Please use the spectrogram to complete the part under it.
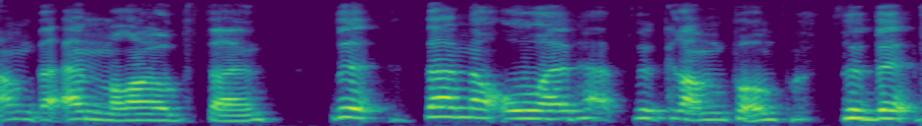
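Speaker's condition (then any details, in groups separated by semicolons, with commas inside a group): Cerebral palsy; fine motor skills severely limited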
